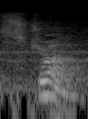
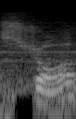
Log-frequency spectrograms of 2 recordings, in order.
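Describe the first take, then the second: First: The vowel is the Californian one, like 'ah'. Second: The vowel is the usual standard American one. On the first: "but stra" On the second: "not straw"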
